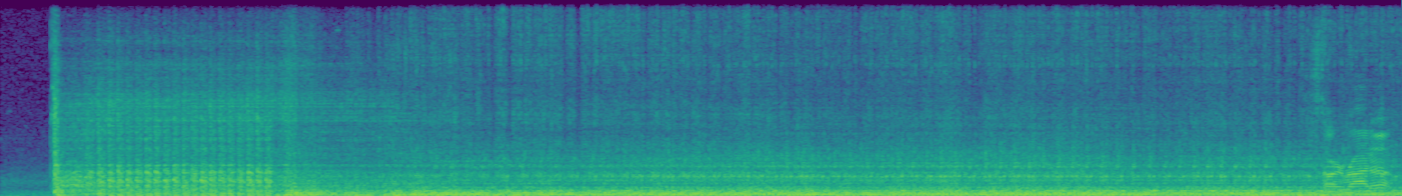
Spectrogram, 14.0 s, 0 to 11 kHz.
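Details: Single-turbo 2-valve engine with Holley EFI and new setup: cranks briefly, catches at once and settles into a steady, even lumpy idle with no knocks or misses. A healthy start.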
